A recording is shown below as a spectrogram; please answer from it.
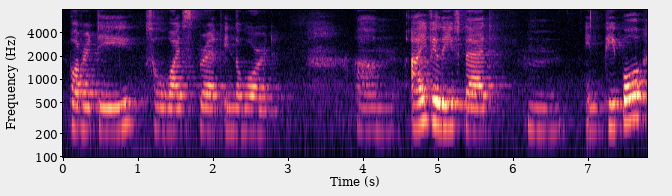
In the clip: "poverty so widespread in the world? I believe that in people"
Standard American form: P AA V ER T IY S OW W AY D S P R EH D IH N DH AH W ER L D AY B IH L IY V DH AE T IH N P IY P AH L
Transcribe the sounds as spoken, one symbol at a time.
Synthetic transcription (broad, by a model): P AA V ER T IY S OW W AY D S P R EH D IH N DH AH W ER D AY B IH L IY V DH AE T IH N P IY P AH L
